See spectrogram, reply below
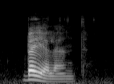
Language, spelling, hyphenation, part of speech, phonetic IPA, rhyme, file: Hungarian, bejelent, be‧je‧lent, verb, [ˈbɛjɛlɛnt], -ɛnt, Hu-bejelent.ogg
- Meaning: to announce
